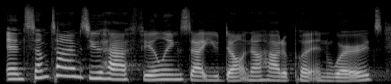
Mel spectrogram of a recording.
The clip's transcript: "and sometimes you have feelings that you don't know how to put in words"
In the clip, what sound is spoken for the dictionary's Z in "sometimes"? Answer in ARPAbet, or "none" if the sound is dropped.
Z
